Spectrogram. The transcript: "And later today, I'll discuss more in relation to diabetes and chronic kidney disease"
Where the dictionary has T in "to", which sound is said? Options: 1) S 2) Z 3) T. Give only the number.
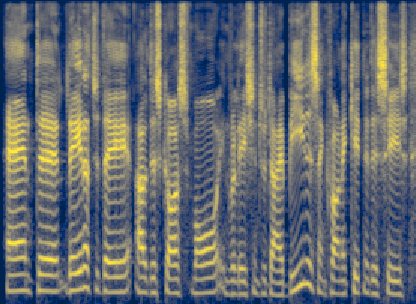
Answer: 3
